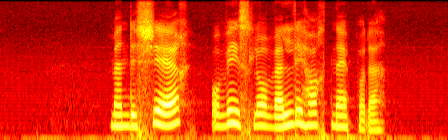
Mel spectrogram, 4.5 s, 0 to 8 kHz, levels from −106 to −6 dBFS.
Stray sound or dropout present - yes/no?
no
